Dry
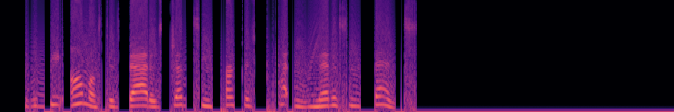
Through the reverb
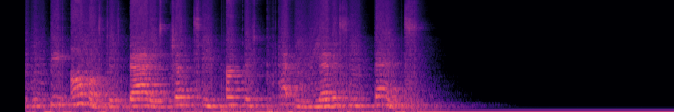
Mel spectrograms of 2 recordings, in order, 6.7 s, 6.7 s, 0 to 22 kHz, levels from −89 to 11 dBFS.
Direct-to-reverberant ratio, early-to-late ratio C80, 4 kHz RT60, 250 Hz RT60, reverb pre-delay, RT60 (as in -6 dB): 1.5 dB, 10.0 dB, 0.60 s, 1.3 s, 6 ms, 0.85 s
